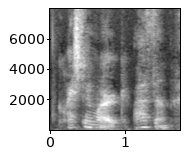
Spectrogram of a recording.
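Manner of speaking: unvoiced whisper of praise to the class. Real, not acted. Teacher whispering the answer to the class. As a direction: breathe the words, no voice.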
